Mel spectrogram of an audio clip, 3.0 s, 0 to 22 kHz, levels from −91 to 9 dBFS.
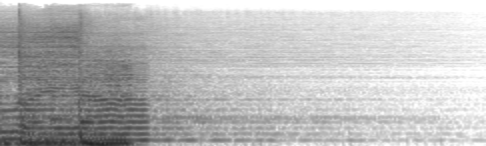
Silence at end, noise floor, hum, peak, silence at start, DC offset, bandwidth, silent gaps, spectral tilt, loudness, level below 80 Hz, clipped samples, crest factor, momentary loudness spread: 1.85 s; -59 dBFS; none; 0 dBFS; 0 s; under 0.1%; 19 kHz; none; -4.5 dB/octave; -13 LUFS; -20 dBFS; under 0.1%; 16 dB; 19 LU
